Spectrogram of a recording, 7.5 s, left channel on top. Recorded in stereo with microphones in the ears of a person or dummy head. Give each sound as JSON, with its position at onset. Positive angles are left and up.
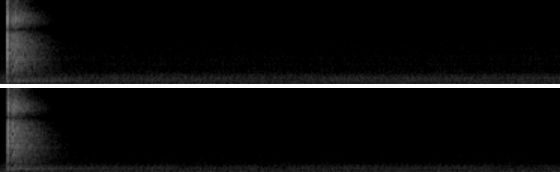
{"t": 0.1, "sound": "breaking glass", "side_deg": 70, "distance_m": 3.0}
